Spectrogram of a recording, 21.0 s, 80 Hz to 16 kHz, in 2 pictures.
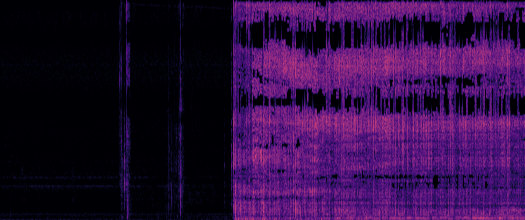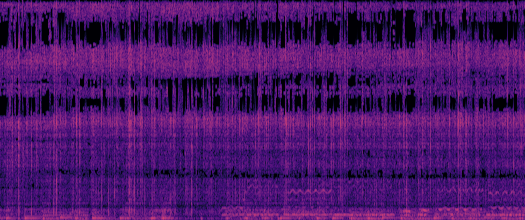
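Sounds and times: record surface noise: 4.5 - 21.0
instrumental music from a record: 4.7 - 21.0.

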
